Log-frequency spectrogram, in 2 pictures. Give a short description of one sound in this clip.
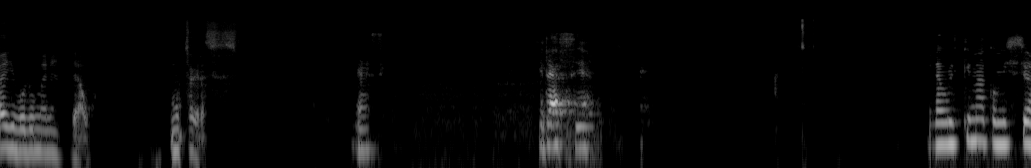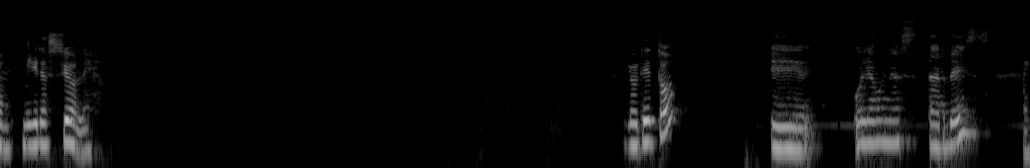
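Several women speak in turn over an online call, in short calm phrases with pauses.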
